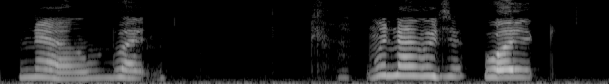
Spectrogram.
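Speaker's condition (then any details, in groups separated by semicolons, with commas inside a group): Cerebral palsy; working with speech therapist, rehearses comedy material repeatedly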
